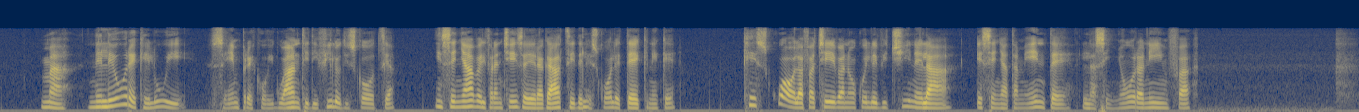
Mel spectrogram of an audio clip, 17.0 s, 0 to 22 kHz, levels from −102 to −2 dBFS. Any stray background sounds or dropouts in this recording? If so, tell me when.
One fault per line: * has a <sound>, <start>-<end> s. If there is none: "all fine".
all fine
